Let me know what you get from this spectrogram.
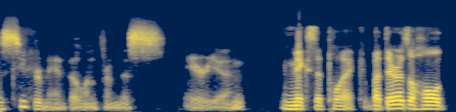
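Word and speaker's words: Mxyzptlk: Mix-a-Plick.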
